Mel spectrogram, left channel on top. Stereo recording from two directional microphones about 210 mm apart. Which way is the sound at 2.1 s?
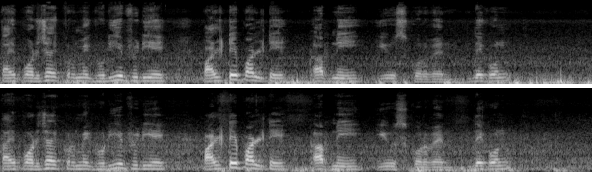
25° left (ahead or behind).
